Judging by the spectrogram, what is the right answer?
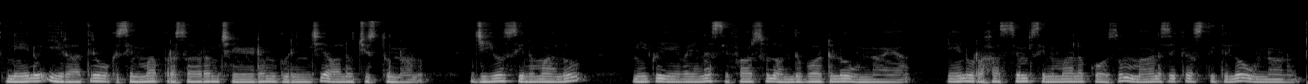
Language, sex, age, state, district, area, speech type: Telugu, male, 18-30, Andhra Pradesh, Nellore, rural, read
